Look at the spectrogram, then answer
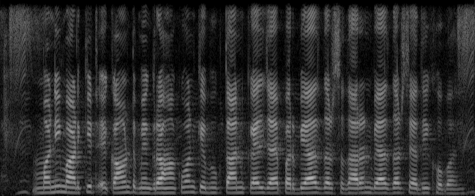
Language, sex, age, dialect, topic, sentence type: Magahi, female, 31-35, Western, banking, statement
